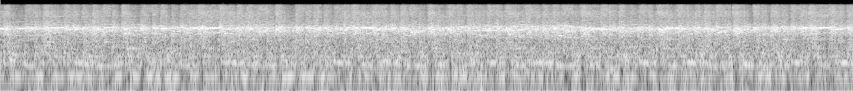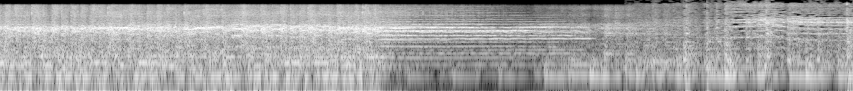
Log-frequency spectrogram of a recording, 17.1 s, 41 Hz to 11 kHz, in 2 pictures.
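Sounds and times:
brass band music: 0:00.0 - 0:17.0.

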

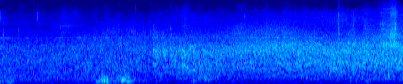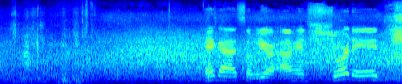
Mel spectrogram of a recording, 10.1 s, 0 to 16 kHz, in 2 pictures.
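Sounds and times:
hiss of wet street: 0:08.9 - 0:10.0.

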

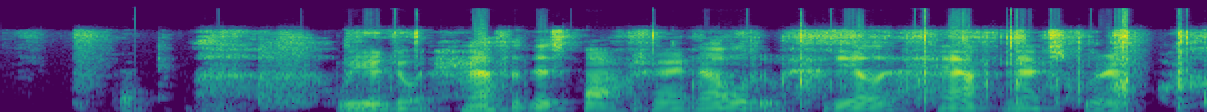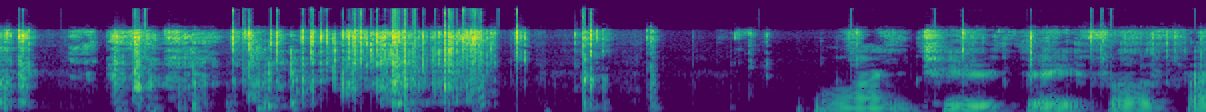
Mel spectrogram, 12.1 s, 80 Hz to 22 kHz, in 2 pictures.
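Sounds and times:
card packs rustling and scraping: 0:03.2 - 0:12.0.

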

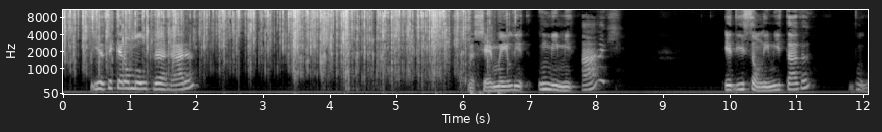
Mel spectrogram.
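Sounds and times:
plastic wrapper crinkling: 0:00.0 - 0:06.8.

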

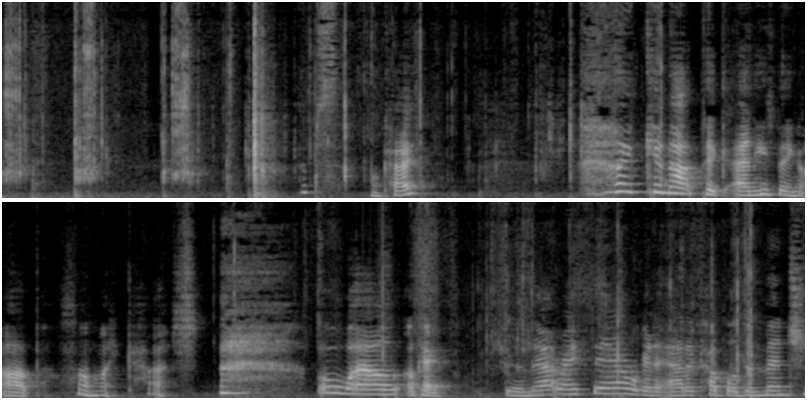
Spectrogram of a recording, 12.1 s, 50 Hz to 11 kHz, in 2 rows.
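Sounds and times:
tape runner ratcheting on paper: 0:00.0 - 0:02.1.

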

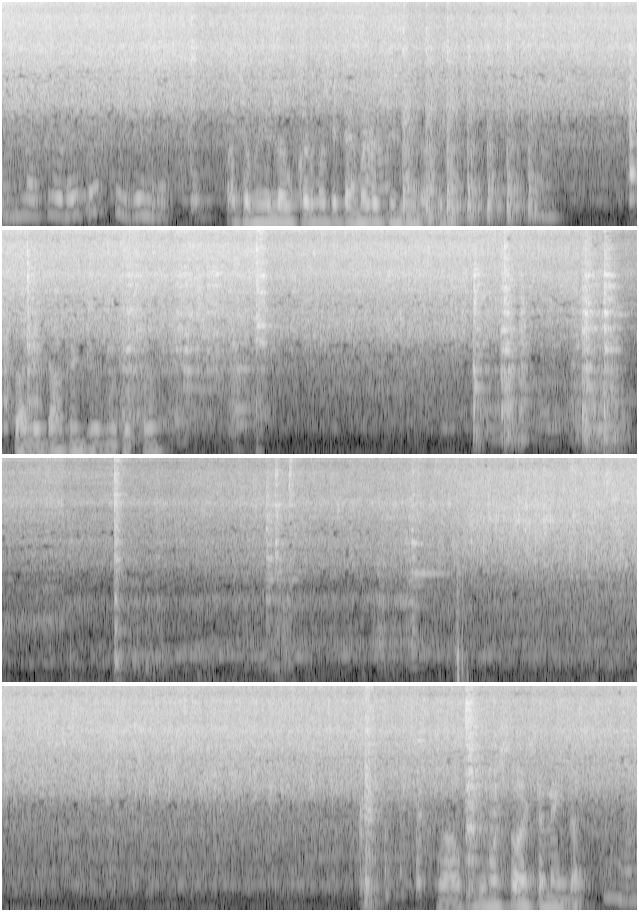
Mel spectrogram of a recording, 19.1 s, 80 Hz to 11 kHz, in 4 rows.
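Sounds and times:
food sizzling in hot oil: 0:00.0 - 0:19.0
spoon stirring against pan: 0:02.7 - 0:06.9.

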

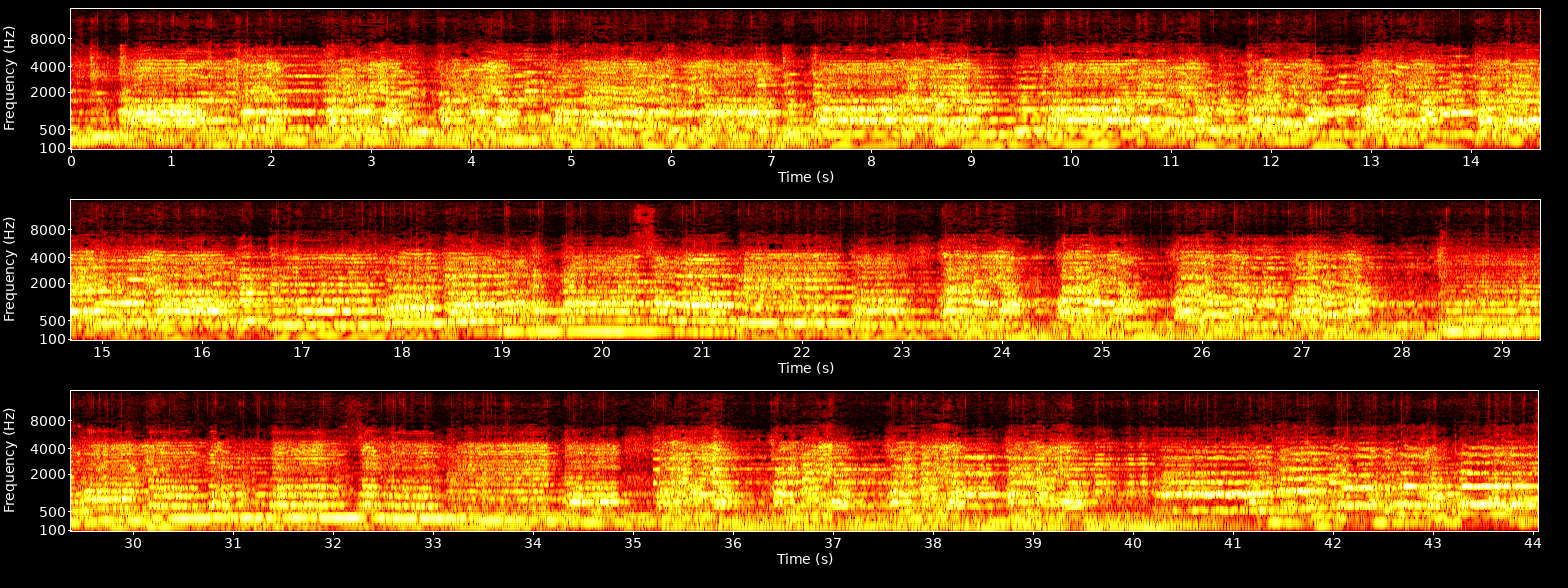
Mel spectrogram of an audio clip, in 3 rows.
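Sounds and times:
church choir singing: 0:00.0 - 0:44.0.

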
